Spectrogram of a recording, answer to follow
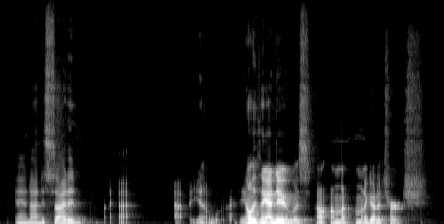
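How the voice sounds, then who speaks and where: A man's very deep, low voice at a very fast pace, with ordinary pitch variation and long, frequent pauses. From Arkansas. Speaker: church member. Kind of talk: testimony; casual chat. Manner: halting.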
